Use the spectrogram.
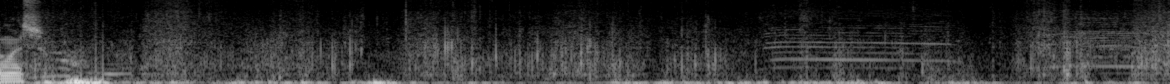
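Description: Goats bleat a few times, wavering cries rising over a rustling outdoor background with a heavy thump or footstep near the start; the goats are kept with a horse and bees among fruit trees, including guava trees.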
